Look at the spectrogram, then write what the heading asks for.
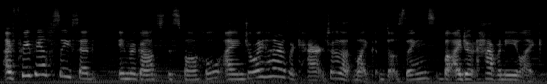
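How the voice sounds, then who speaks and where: A woman's voice: on the high side, lively intonation, fast talker, rough recording. A woman livestreamer giving casual, chatty game reaction commentary, thinking aloud as she goes. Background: soft game music.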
